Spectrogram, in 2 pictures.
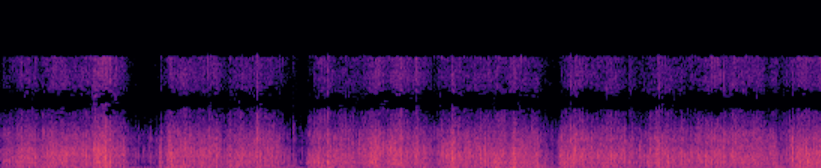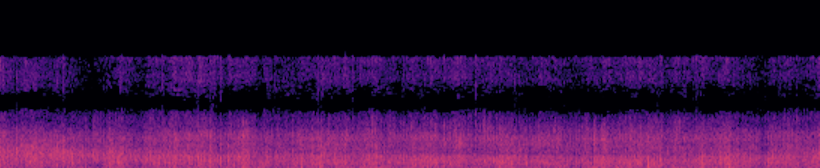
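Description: Clear plastic wrapping crinkled and crumpled in the hands: a dense, continuous crackle with a few brief pauses in the first four seconds.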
